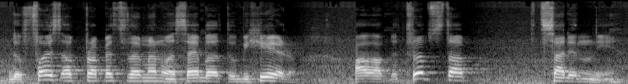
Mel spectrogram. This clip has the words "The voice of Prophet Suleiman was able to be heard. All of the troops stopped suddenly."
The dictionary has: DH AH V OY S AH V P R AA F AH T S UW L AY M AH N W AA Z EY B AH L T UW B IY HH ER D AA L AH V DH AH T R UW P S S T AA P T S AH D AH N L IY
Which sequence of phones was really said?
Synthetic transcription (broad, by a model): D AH F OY S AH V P R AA P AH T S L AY M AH N W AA S EY B AH L T UW B IY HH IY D AA L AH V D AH T R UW P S S T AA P S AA D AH N L IY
